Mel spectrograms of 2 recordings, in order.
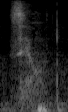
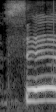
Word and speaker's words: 새: 새로운 있고 싶지 않습니까 새 세운 아 저는 차가 굉장히 오래 됐고 여태까지 다 중고차 만 샀는데요 저도 새차 사고 싶어요 그런데 이것을 새 라고 발음하는 사람들보다는 쎄 라고 발음하는 사람들이 정말 도 많습니다 3차 3 5 4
